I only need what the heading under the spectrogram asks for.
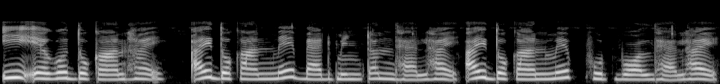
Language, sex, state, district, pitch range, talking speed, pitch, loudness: Hindi, female, Bihar, Darbhanga, 235-270 Hz, 140 wpm, 250 Hz, -15 LUFS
